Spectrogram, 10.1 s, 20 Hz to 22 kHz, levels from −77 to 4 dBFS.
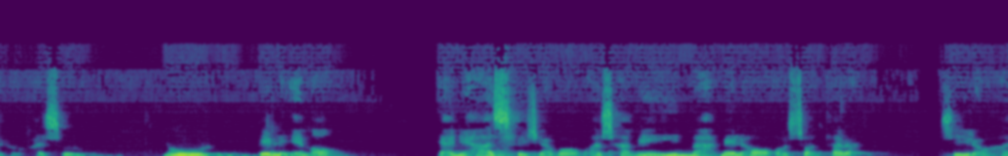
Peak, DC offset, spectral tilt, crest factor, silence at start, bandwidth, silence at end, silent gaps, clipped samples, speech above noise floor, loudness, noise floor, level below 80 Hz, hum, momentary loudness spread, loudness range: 0 dBFS; under 0.1%; -4.5 dB/octave; 18 dB; 0 s; 16 kHz; 0 s; 4.19-4.35 s; under 0.1%; 46 dB; -17 LUFS; -63 dBFS; -70 dBFS; none; 13 LU; 3 LU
